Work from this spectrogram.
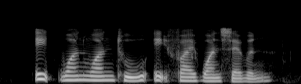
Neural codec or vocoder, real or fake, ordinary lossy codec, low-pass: none; real; none; 5.4 kHz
